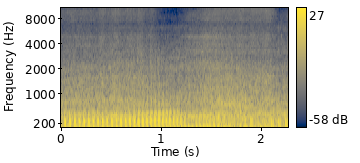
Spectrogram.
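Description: A motorcycle engine runs close by on a world ride through South Africa, a loud, steady throbbing idle with a pulsing low rumble that eases slightly toward the end, no talking.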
